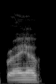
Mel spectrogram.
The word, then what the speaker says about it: Brehaut: I mean, the social media platforms that I use are Twitter, which is just my name, so at Josh Brehaut,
